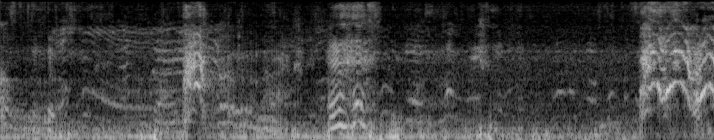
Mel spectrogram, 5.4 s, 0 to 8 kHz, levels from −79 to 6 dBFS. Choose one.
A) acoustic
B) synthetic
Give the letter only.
B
